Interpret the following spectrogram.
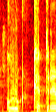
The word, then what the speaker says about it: কুরুক্ষেত্রে: করি ধর্মক্ষেত্রে একই রকমভাবে কুরুক্ষেত্রের মধ্যেও কি রয়েছে তাহলে এখানেও একই রকমভাবে কয় উচ্চারণ আমরা আগে করব। এরপর হচ্ছে মূর্ধনসকে নিয়ে আসবো। তাহলে উচ্চারণ কেমন হবে? কুরুক্ষেত্রে।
